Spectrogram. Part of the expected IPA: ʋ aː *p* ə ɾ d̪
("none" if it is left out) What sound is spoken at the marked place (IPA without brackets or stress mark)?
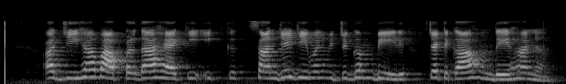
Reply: p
